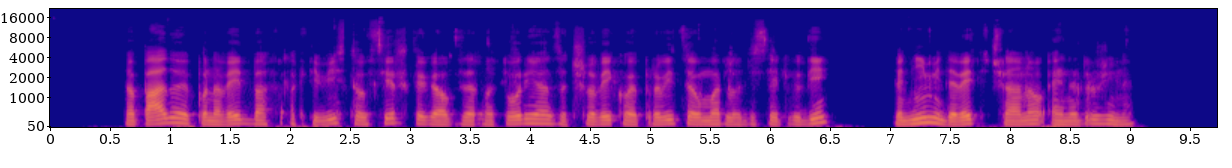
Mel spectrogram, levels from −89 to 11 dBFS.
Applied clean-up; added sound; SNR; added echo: neural mask model Resemble Enhance denoiser.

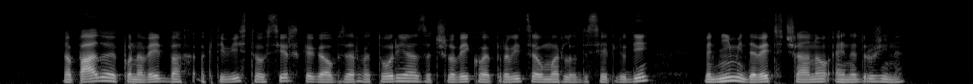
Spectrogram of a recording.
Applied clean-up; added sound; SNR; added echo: none; none; none; none.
